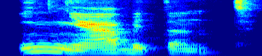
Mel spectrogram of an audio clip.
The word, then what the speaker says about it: inhabitant: palavra como essa, e quando a gente vê um NH junto, como é que a gente vai pronunciar essa palavra, né? Vai dizer inhabitant. Inhabitant. Né? Essa é a vontade que todo mundo tem de dizer, né? Quem não conhece essa palavra, lógico, né? Porque quem conhece sabe que a pronúncia nativa dela vai ser inhabitant.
